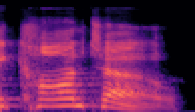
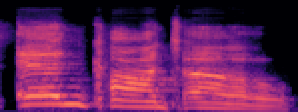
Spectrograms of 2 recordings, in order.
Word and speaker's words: Encanto: And Fiona, my two-year-old, goes, yeah, play Kanto. And our brother goes, it's Encanto.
